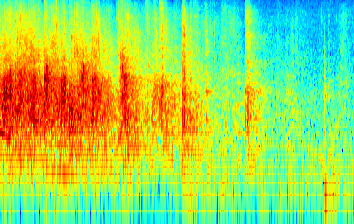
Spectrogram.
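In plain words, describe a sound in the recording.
An audience applauds in a large hall, then fades.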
